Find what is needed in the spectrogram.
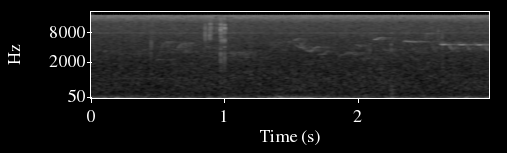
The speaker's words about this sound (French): Je vous laisse profiter encore un petit peu du bruit des oiseaux.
